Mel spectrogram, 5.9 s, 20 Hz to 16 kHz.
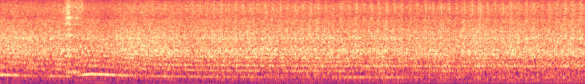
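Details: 1970s Datsun with freshly reworked ignition, started on its rejuvenated 6.5-year-old 12 V battery: engine settles from a brief rev into a smooth, steady idle with a gently falling note and no misses; sounds healthy.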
